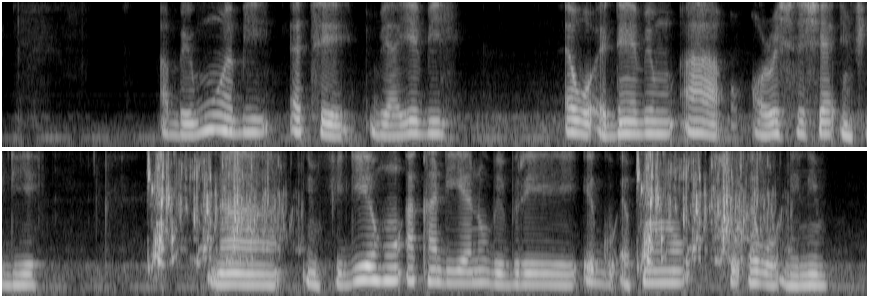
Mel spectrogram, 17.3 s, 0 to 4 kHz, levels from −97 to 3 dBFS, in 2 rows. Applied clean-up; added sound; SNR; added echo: none; Splash, splatter; 2 dB; none.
